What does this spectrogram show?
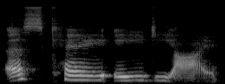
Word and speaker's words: Skadi: So this is the shade Scotty. I assume is how it's pronounced. It's Skadi. I always wonder if I'm pronouncing it correctly every time I have to pronounce this shade.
